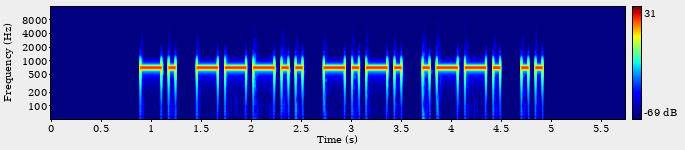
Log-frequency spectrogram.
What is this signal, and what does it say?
Morse code, heard as a keyed tone, about 17 wpm, 700 Hz. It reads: N8CPI
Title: USA Call Signs - 5 Characters - Repeated 2x - 17wpm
